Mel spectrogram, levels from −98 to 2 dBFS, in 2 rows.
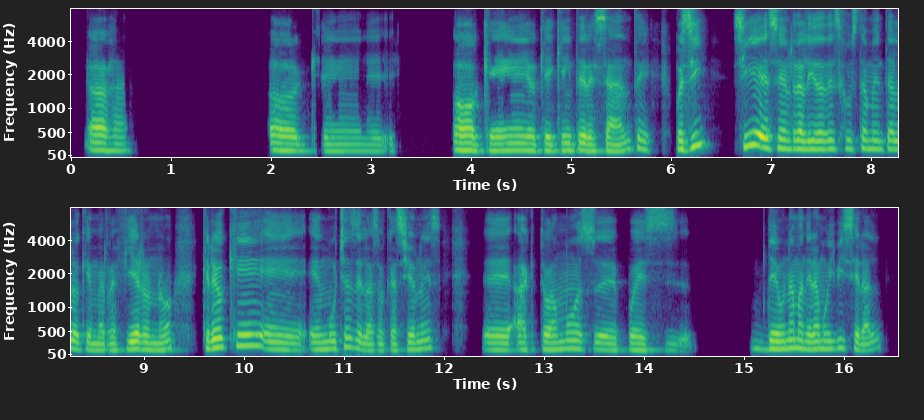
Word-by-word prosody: Ajá. 140 -2 +1 1.4
Okey, 135 -2 -3 0.6
okey, 145 -1 +3
okey, 140 0 0
qué 145 +2 -3
interesante. 145 +4 0 0.2
Pues 170 -1 +4
sí, 255 +6 +3 0.2
sí, 235 +2 +5
es 205 -1 +8
en 180 -2 +2
realidad 170 -1 +3
es 170 -2 -2
justamente 175 0 -4
a - - -1
lo 160 -3 +1
que 140 -1 -4
me 130 -1 -2
refiero, 145 +3 +1
¿no?, 135 +4 -2 0.3
creo 180 +3 +4
que, 155 - +1
eh, - - -14
en 145 0 -2
muchas 155 +5 -2
de 155 - -1
las 125 0 -3
ocasiones, 145 +7 -3 0.4
eh, 140 -1 0
actuamos, 145 +2 -2
eh, 135 -3 -1
pues, 130 -1 -6 0.6
de 155 0 +1
una 165 +3 +2
manera 155 -2 +1
muy 155 0 -1
visceral, 155 -2 -4
145 Hz, 135 wpm, -20 LUFS, 135-165 Hz, 1.4 s, es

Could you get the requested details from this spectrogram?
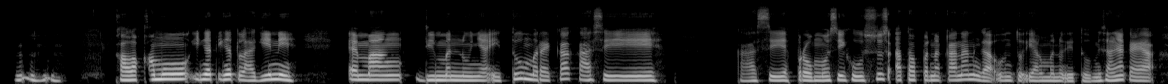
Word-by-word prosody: Mhm 205 - -3
mhm. 195 -1 -4 0.6
Kalau 200 0 +5
kamu 240 +2 +6
ingat-ingat 235 -1 +2
lagi 195 +2 +1
nih, 225 -5 +4 0.6
emang 215 0 +3 0.2
di 200 -3 -2
menunya 190 -2 +2
itu 175 +10 -2
mereka 215 +3 -2
kasih, 195 -2 0 0.8
kasih 170 +2 -3
promosi 185 +1 0
khusus 195 +5 -2
atau 205 +1 -3
penekanan 200 +2 -2
enggak 170 -5 -2
untuk 180 -1 -5
yang 170 -2 -3
menu 170 -2 -2
itu? 155 -1 -5
Misalnya 180 +5 0
kayak, 175 -3 -2
195 Hz, 130 wpm, -22 LUFS, 180-215 Hz, 0.8 s, kamu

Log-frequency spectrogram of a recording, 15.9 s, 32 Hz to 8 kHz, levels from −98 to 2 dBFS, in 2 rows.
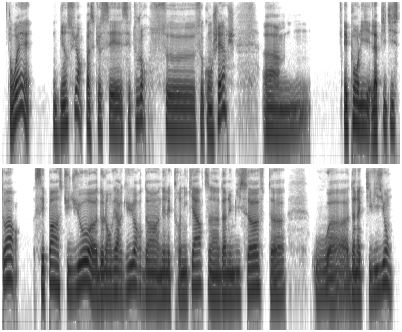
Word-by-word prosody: Ouais! 195 +8 +2 0.4
Bien 115 +2 0
sûr. 190 +7 -4
Parce 120 -3 0
que 120 - -4
c'est 110 -1 +1
c'est 110 +1 -6
toujours 140 +6 -3
ce 110 -2 -1
ce - - -5
qu'on 105 0 0
cherche, 185 - +1 0.5
hem, 105 +1 -1 0.8
et 110 - +6
pour 130 +3 +3
li, 120 -3 +2
la 105 +1 +6
petite 115 -1 -5
histoire, 165 +9 0 0.3
c'est 125 - 0
pas 155 +6 0
un - - 0
studio, 140 +5 +3
heu, - - +2
de 110 +1 +3
l'envergure 125 +5 0
d'un 110 -1 +1
Electronic 110 0 -1
Arts, 145 0 +1
heu, 105 -2 +1
d'un 105 +1 +2
Ubisoft, 130 +5 0
heu, 110 -1 0 0.6
ou, 115 0 -2
heu, 115 -1 -1
d'un 110 -1 +2
Activision. 120 +5 -1
115 Hz, 140 wpm, -20 LUFS, 110-135 Hz, 0.8 s, et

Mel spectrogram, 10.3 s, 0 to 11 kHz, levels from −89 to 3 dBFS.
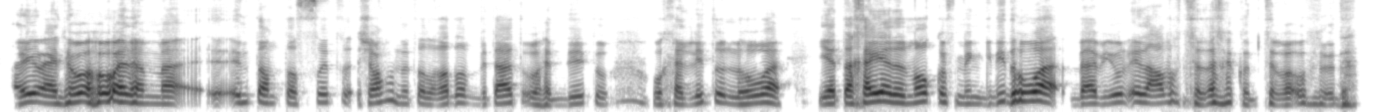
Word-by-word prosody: أيوه 205 -3 +3
يعني 170 +3 0
هو 215 - +5
هو 210 +3 +7
لمّا 170 -5 +2 0.4
أنت 195 +1 -7
امتصيت 190 +2 -6 0.2
شُحنة 185 -2 -5
الغضب 160 +2 -6
بتاعته 170 +4 -2
وهديته 150 +3 -9 0.3
وخليته 155 +6 -6
اللي 160 -5 -6
هو 185 +3 +1 0.3
يتخيّل 195 +6 +5
الموقف 200 +2 -1
من 165 -2 -12
جديد، 210 +8 -2
هو 230 0 +7
بقى 165 +4 -1
بيقول 185 +5 -5
إيه 210 - -1
العبط 190 +3 -3
اللي - - -3
أنا 185 +1 -3
كنت 145 -8 -12
باقوله 155 +1 -7
ده. 155 0 -10
175 Hz, 165 wpm, -24 LUFS, 160-195 Hz, 0.4 s, هو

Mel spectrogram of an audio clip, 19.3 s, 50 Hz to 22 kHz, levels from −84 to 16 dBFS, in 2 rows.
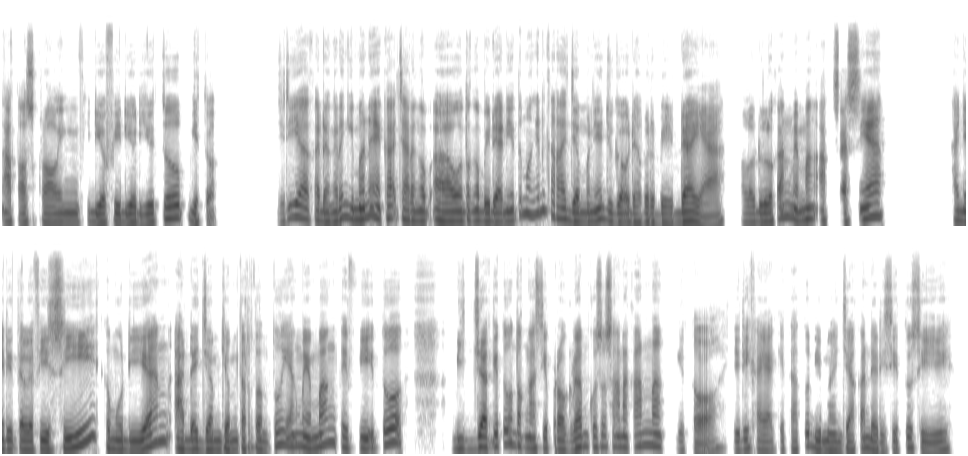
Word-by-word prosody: atau 115 -1 -3
scrolling 115 0 -1
video-video 115 0 0
di 105 - -5
YouTube, 165 +8 +2
gitu. 115 -3 -5 0.6
Jadi, 170 +11 -2
ya, 155 - +2
kadang-kadang 130 +4 -1
gimana 150 +1 +3
ya - - -11
Kak, 170 +1 -1
cara 135 -3 +1
nge 130 -1 +1
eee, 130 -2 +4
untuk 130 0 +1
ngebedain 125 -1 +2
itu 135 - -6
mungkin 225 +2 -2
karena 165 - -1
zamannya 125 +2 +1
juga 120 -1 0
udah 115 - -1
berbeda, 110 +2 +1
ya? 95 -2 0 0.2
Kalau 115 0 -7
dulu 120 +2 +2
kan - - -1
memang 150 +2 +1
aksesnya 130 +8 +2 0.7
hanya 130 -1 0
di 125 - 0
televisi, 125 - +3
kemudian 130 - +2
ada 125 -1 +2
jam-jam 120 0 +1
tertentu 125 - -2
yang 165 - -1
memang 160 +8 +2
TV 140 -6 -1
itu 200 - +3 0.6
bijak 130 +5 +2
gitu 200 +4 -1
untuk 170 -6 -3
ngasih 135 -1 -2
program 130 +6 0
khusus 155 +1 -3
anak-anak, 165 +2 -2
gitu. 115 0 -4 0.2
Jadi 115 +3 -3
kayak 115 -4 -4
kita 120 0 -7
tuh 170 +7 -6
dimanjakan 115 +1 -1
dari 110 -4 -2
situ, 145 - -6
sih. 115 -2 -3
125 Hz, 175 wpm, -24 LUFS, 115-150 Hz, 0.7 s, eee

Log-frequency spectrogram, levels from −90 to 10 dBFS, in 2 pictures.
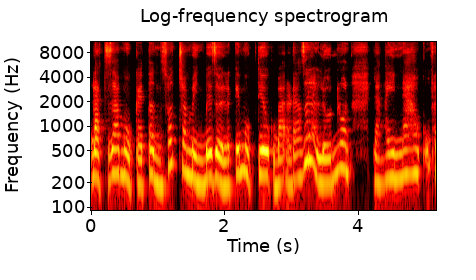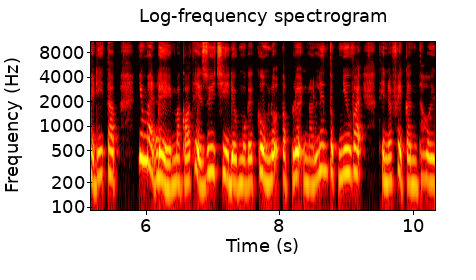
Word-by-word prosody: đặt 235 0 -1
ra 255 +4 0
một 245 -4 -2
cái 190 - -4
tần 220 -8 0
suất 325 - -4
cho 290 - -1
mình 220 -6 -1
bây 230 +1 +7
giờ 230 -4 +5
là 185 - -2
cái 260 - +3
mục 265 -4 -3
tiêu 250 0 +10
của 220 - -7
bạn 195 +1 -6
nó - - -8
đang 220 +3 -8
rất 375 +2 +3
là 370 - -3
lớn 200 +2 -1
luôn, 295 +1 -3 0.4
là 210 -2 -7
ngày 225 +4 -4
nào 255 +3 -4
cũng 250 - -12
phải - - -3
đi 240 +2 -3
tập, 240 -1 -3 0.3
nhưng 400 -2 +4
mà 360 - +1
để 210 -7 +4
mà 200 +3 -5
có 195 +1 -4
thể - - +3
duy 265 +9 -1
trì 260 -2 0
được 205 -2 +1
một 195 0 -4
cái 195 +1 -4
cường 255 -5 +3
độ 220 - 0
tập - - -7
luyện 485 - +6
nó 190 - -8
liên 275 +7 -4
tục 265 -1 -3
như 255 +3 0
vậy 260 -2 -2 0.3
thì 215 - -3
nó 205 - -3
phải - - 0
cần 190 -3 -6
thời 215 -1 -3
230 Hz, 315 wpm, -22 LUFS, 200-260 Hz, 0.4 s, tiêu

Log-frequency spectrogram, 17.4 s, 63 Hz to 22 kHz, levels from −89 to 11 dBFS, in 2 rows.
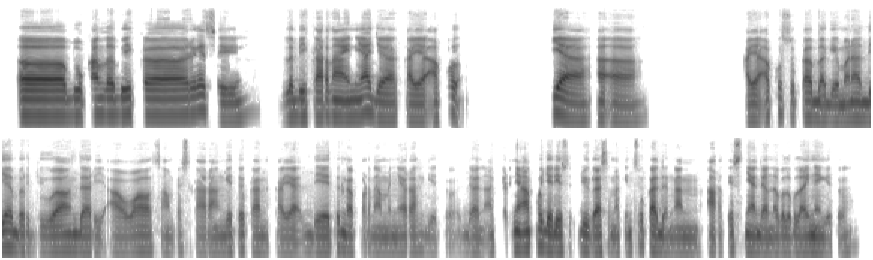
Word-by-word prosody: Eee, 125 0 +10
bukan 130 +1 +1
lebih 130 +1 +3
ke 130 - +2 0.4
relate 150 +2 +1
sih, 105 -1 -2 0.5
lebih 120 +1 -1
karena 115 0 +3
ini 120 +3 +1
aja, 115 -7 +3
kayak 100 0 0
aku - - -5 1.0
iya, 100 -7 +5
heeh. 105 -3 0 1.1
Kayak - - -2
aku - - -13
suka 115 -1 -3
bagaimana 100 0 -2
dia 110 +2 0
berjuang 95 0 -4
dari 90 0 -5
awal 95 +2 -4
sampai 90 0 -16
sekarang, 90 -3 -9
gitu 95 +1 -8
kan. 90 -1 -7
Kayak 85 -1 -5
dia 90 -1 -4
itu - - -16
enggak - - -4
pernah 90 0 -11
menyerah 90 +1 -8
gitu. 85 -2 -20
Dan - - -10
akhirnya - - -5
aku 120 +2 -5
jadi 95 -3 +2 0.2
juga 100 -2 -1
semakin 95 - -11
suka - - -1
dengan 85 0 -7
artisnya - - -4
dan 85 - -3
lagu-lagu 90 0 -7
lainnya, 90 -1 -2
gitu. 90 +8 -19
100 Hz, 160 wpm, -23 LUFS, 90-115 Hz, 1.1 s, Eee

